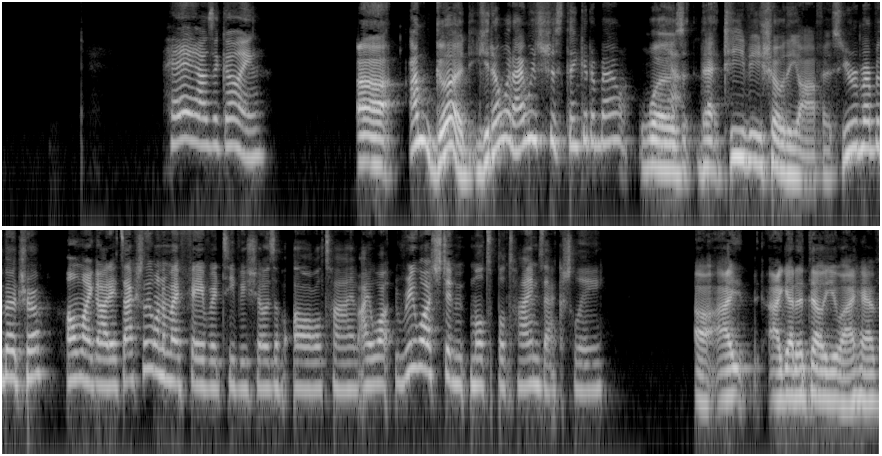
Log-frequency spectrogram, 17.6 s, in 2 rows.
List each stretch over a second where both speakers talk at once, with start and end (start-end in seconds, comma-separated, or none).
none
